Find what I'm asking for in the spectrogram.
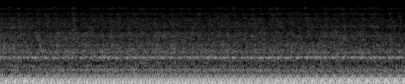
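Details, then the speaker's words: First startup of Ford 3V (old car, slight oil leak) after fitting Ford Performance intake manifold and throttle body, stretched intake hose: fast, uneven pulsing idle with faint steady whistle; rough idle, cause unclear. "That was terrible."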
